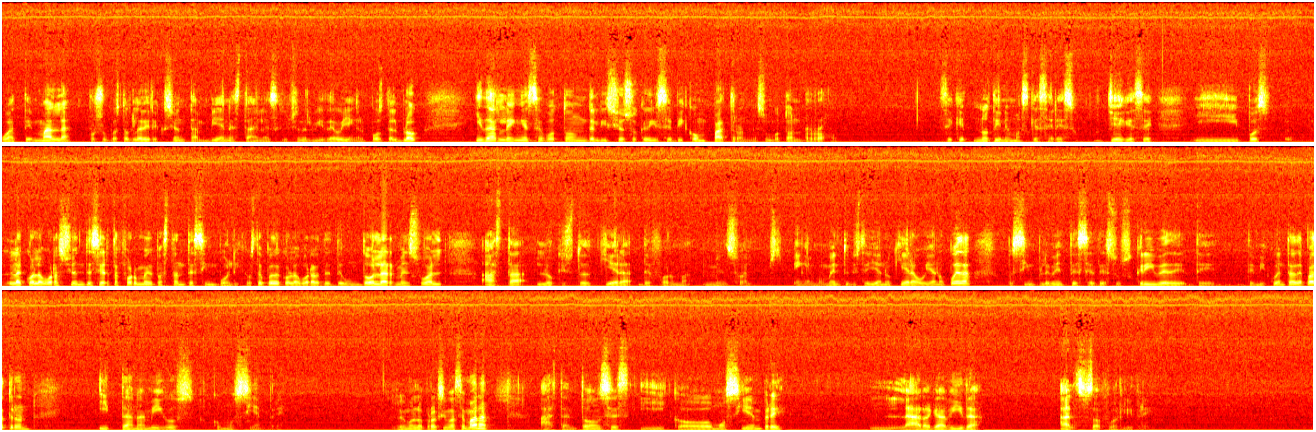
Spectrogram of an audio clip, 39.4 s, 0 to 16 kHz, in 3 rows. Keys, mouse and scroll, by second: 31.4 scroll down 2, 31.7 click, 33.2 scroll up 1, 34.1 scroll down 2, 38.5 click.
